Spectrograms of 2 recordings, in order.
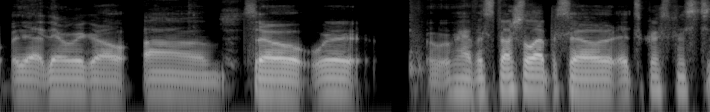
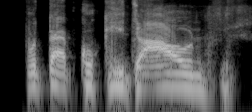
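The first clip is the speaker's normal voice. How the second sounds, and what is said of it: Put-on Austrian accent. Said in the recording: “Can I do an Austrian accent? ... We all got an Arnold.”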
